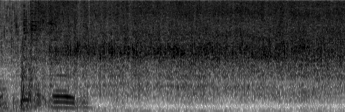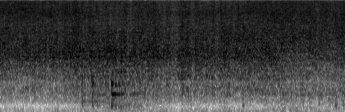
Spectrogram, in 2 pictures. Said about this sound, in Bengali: পেঁয়াজটা ভাজা হয়ে গেছে আমি আলু বেগুন দিয়ে মাছটাকে রান্না করব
